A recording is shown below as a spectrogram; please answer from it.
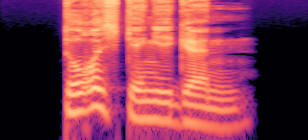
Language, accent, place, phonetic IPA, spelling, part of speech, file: German, Germany, Berlin, [ˈdʊʁçˌɡɛŋɪɡn̩], durchgängigen, adjective, De-durchgängigen.ogg
- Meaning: inflection of durchgängig: 1. strong genitive masculine/neuter singular 2. weak/mixed genitive/dative all-gender singular 3. strong/weak/mixed accusative masculine singular 4. strong dative plural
